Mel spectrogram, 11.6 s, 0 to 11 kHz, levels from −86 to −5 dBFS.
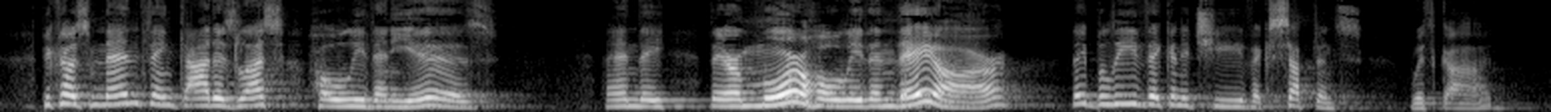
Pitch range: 180-275 Hz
